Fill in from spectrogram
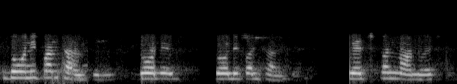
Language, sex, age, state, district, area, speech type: Marathi, female, 18-30, Maharashtra, Mumbai Suburban, urban, conversation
